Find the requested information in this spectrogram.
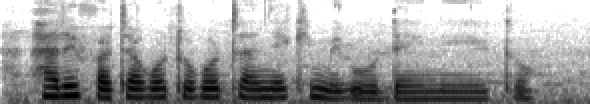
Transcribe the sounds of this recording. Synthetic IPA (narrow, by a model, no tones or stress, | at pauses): haɾifatakotokotaɲekimiɡudaineitʰo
